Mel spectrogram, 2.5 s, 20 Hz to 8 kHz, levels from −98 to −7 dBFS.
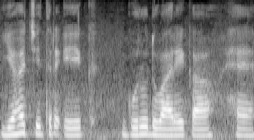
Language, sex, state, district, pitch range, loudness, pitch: Hindi, male, Uttar Pradesh, Lucknow, 135-160 Hz, -15 LUFS, 145 Hz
